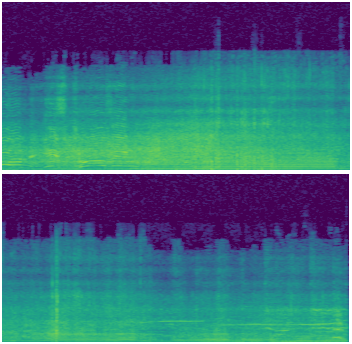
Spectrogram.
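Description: Drift cars in a drifting competition roar past with high-revving engines and screeching tyres, a loud continuous wail that rises and falls over several seconds, with a commentator talking over the top.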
